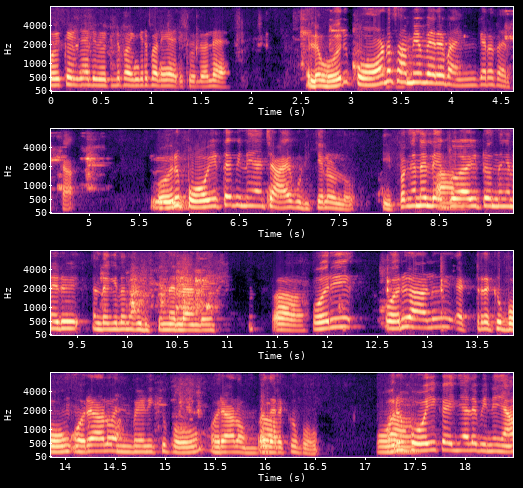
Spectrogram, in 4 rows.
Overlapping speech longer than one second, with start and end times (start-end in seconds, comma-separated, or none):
none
